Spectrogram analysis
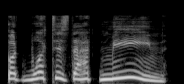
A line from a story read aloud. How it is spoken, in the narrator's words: Sari cried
